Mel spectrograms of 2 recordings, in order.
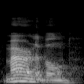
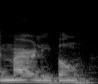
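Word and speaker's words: Marylebone: merlin thanks very much marilebone i always say merrily bone and that's not how you say it um this is a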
